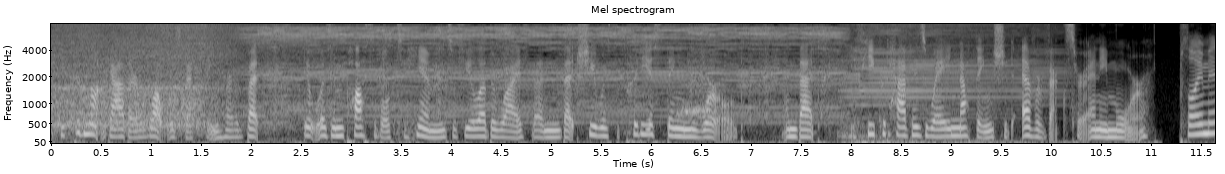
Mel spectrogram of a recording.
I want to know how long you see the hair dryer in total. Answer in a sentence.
You can hear the hair dryer for 3 seconds altogether.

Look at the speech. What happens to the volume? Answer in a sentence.
The volume of the speech stays about the same.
